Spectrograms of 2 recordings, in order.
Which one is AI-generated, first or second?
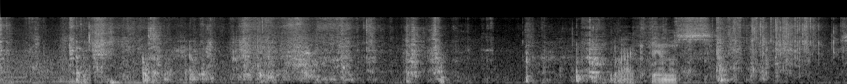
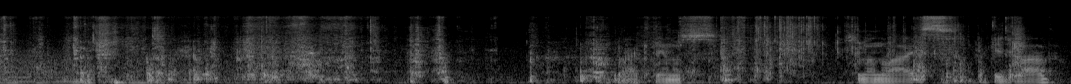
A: first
